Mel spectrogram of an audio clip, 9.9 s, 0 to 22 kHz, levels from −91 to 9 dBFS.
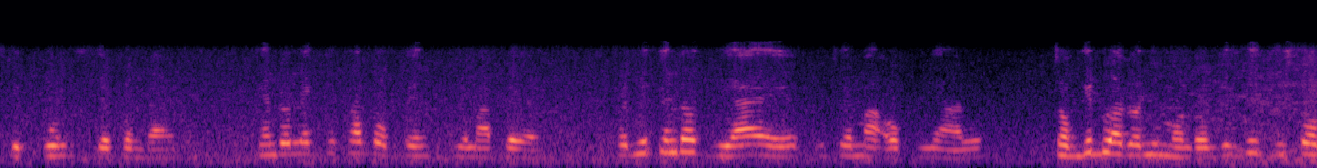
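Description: Speech recorded over steady room noise sitting only about 10 dB under the voice, and you can hear the noise suppressor working hard the whole way through. It's pulling the background down by about 21 dB, so the noise drops away in the gaps and comes back up underneath the talking. Worse, the suppressor is mistaking bits of the speech itself for noise and turning them down with the background, by as much as about 22 dB. That speech cut by the noise suppressor shows up in six stretches: 0.01 to 1.48 s (around a second of it hit), 1.93 to 4.13 s (roughly one and a half seconds), 4.63 to 5.42 s, 5.92 to 6.67 s, 6.88 to 7.38 s (a few tenths of a second each), and from 8.78 s right to the end, where the dip is about 18 dB. In those spots the quieter parts sound swallowed or faint. Above all that, the audio stops around 8 kHz, which fits the call's microphone processing and the Opus codec bandwidth.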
